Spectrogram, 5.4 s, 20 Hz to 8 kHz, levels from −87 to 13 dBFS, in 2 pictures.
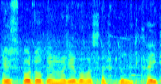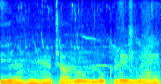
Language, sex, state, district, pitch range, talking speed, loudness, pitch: Hindi, male, Madhya Pradesh, Umaria, 150-160 Hz, 180 wpm, -17 LUFS, 155 Hz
